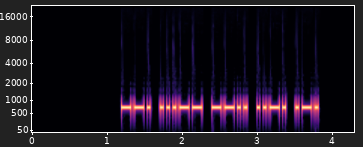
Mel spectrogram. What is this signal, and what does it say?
Morse code, heard as a keyed tone, about 27 wpm, 700 Hz. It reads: G3ZFR
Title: DXCC-100 Call Signs - 5 Characters - 28wpm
